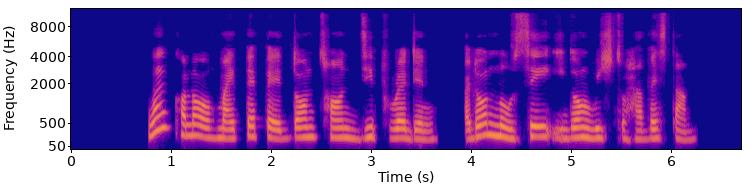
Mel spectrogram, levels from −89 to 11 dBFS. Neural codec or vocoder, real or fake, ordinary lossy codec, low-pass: codec, 24 kHz, 1.2 kbps, DualCodec; fake; AAC, 48 kbps; 10.8 kHz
